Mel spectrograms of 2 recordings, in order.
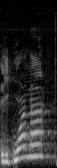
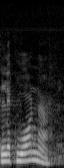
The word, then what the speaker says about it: Lecuona: que hacer un trámite tengo que escuchar es lituana le cuna licor no es lecuona mi apellido lecuona si a nosotros que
